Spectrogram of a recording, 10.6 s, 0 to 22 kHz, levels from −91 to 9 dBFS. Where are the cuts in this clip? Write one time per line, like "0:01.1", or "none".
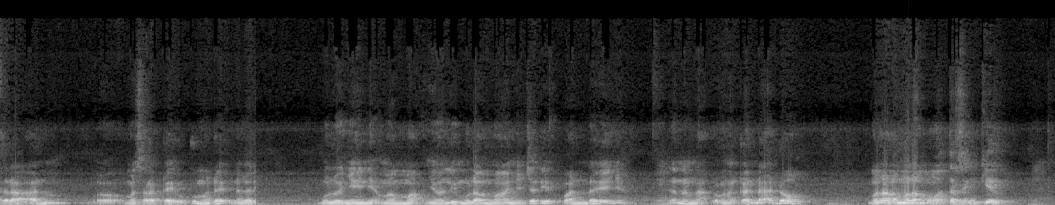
0:02.6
